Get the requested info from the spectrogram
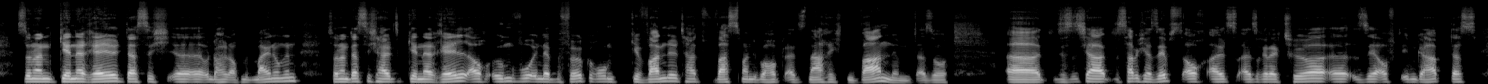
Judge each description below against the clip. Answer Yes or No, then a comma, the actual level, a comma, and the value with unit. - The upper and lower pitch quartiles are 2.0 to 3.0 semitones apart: Yes, narrow, 2.6 semitones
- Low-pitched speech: Yes, low, 125 Hz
